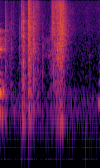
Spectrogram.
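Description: Gift wrapping paper being ripped: two short rips in quick succession.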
